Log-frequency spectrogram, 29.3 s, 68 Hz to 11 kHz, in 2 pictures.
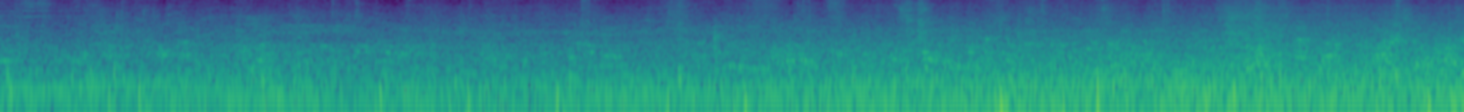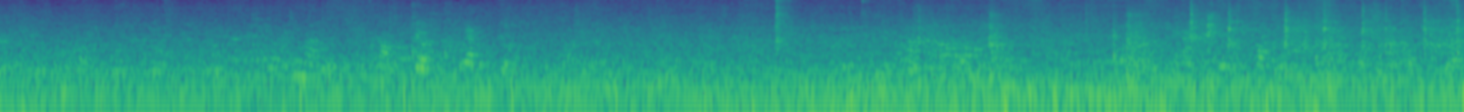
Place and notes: a small alley, Traffic Sound, Traditional Market, Zoom H4n + Rode NT4
New Taipei City, Taiwan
